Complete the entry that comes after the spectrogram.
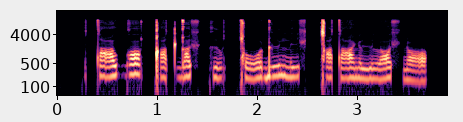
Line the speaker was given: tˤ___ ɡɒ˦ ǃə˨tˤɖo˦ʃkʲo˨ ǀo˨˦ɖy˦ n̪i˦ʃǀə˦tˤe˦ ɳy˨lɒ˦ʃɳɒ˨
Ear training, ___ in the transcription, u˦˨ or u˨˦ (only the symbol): u˨˦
